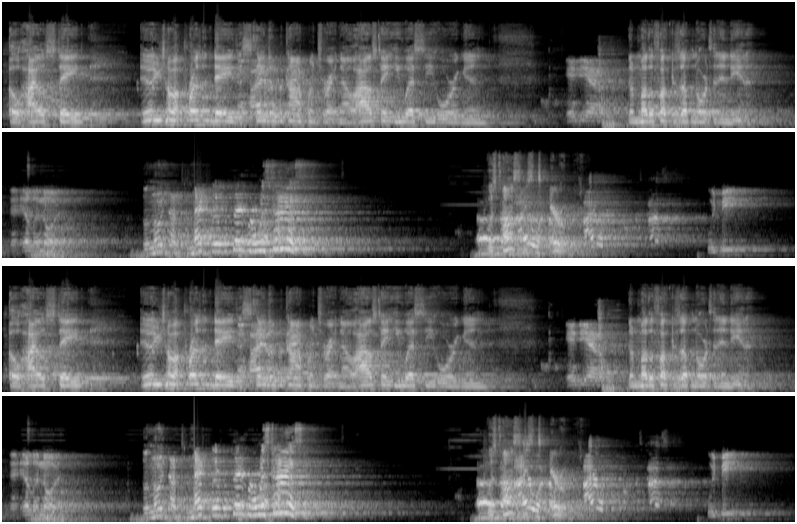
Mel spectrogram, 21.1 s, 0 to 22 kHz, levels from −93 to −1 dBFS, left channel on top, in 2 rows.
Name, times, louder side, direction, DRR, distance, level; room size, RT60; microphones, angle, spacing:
voice 1, 0.1-1.4 1.8-6.4 8.3-10.0 17.0-18.3, left 1 dB, 5° left, 5 dB, 1.6 m, -26 dB
voice 2, 3.1-4.0 7.5-8.0 10.7-11.4 20.0-20.3, right 3 dB, 30° right, 4 dB, 2.3 m, -31 dB
voice 3, 12.4-14.7, right 2 dB, 70° right, 4 dB, 2.5 m, -23 dB
voice 4, 13.7-14.1 16.9-17.9 18.3-19.4, right 3 dB, 55° right, 7 dB, 1.1 m, -27 dB
28.0 x 16.5 x 9.1 m, 2.3 s
head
